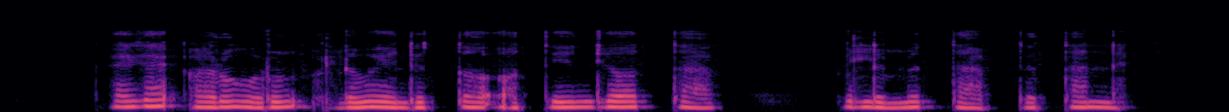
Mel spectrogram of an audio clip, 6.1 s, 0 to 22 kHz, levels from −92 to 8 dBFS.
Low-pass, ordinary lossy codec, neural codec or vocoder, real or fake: 7.2 kHz; none; codec, 16 kHz, 16 kbps, FreqCodec, smaller model; fake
